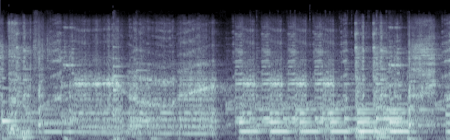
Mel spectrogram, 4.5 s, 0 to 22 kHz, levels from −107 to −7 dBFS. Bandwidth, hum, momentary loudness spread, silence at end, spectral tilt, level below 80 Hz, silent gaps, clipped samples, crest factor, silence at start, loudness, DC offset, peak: 13.5 kHz; none; 7 LU; 0 s; -4 dB/octave; -46 dBFS; none; under 0.1%; 16 dB; 0 s; -24 LUFS; under 0.1%; -8 dBFS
